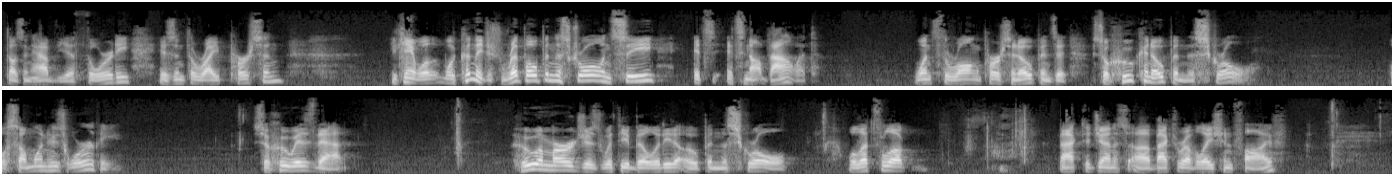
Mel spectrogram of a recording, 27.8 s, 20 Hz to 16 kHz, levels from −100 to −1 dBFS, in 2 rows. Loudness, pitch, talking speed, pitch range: -20 LUFS, 120 Hz, 140 wpm, 110-150 Hz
